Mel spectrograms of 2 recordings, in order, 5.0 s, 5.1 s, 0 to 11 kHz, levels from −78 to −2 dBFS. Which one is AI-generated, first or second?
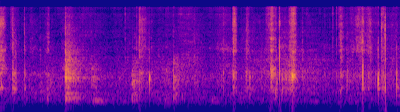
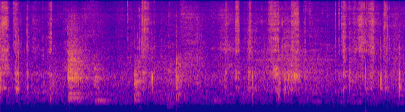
first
